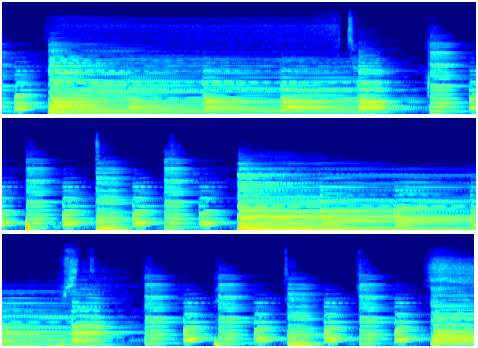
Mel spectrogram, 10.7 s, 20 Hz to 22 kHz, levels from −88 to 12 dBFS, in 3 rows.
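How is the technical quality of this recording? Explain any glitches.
No glitches or technical faults are audible here.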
